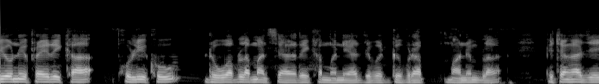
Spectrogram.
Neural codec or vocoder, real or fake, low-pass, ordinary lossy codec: none; real; 5.4 kHz; none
